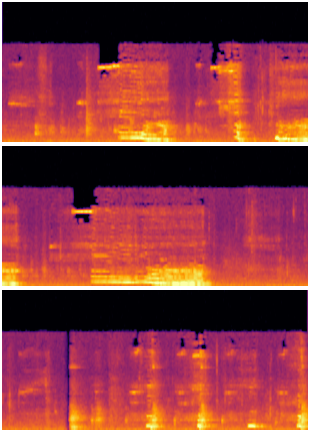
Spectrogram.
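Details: Puppies interacting: long, wavering, howl-like whines that fall in pitch and overlap, followed by a run of short clipped yips, over a steady background hiss.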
